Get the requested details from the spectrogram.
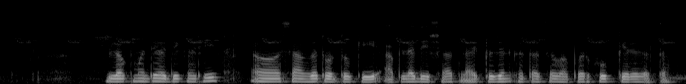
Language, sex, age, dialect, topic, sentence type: Marathi, male, 18-24, Southern Konkan, agriculture, statement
